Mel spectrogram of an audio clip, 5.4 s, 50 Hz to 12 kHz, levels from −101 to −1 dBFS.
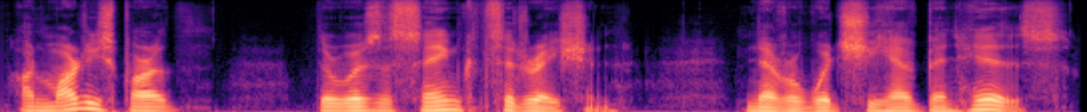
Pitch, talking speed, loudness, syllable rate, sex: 110 Hz, 155 wpm, -16 LUFS, 5.3 syllables/s, male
